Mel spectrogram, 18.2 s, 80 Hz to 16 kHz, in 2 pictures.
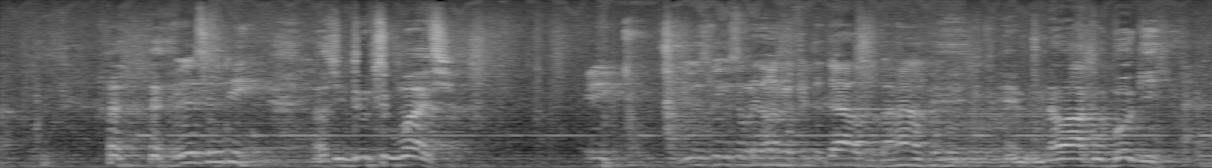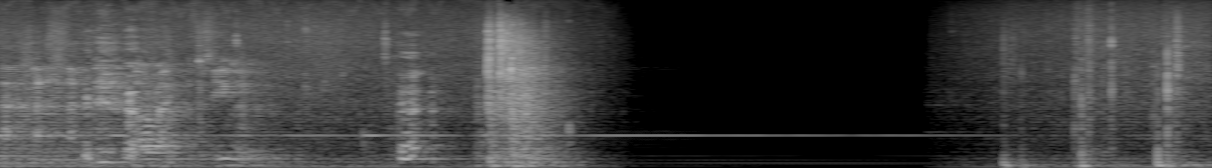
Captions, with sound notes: Yes, indeed. Don't you do too much. Hey, you just leave some of that 150,000 behind for me. And no aqua boogie. All right, see you later. (Door closing)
